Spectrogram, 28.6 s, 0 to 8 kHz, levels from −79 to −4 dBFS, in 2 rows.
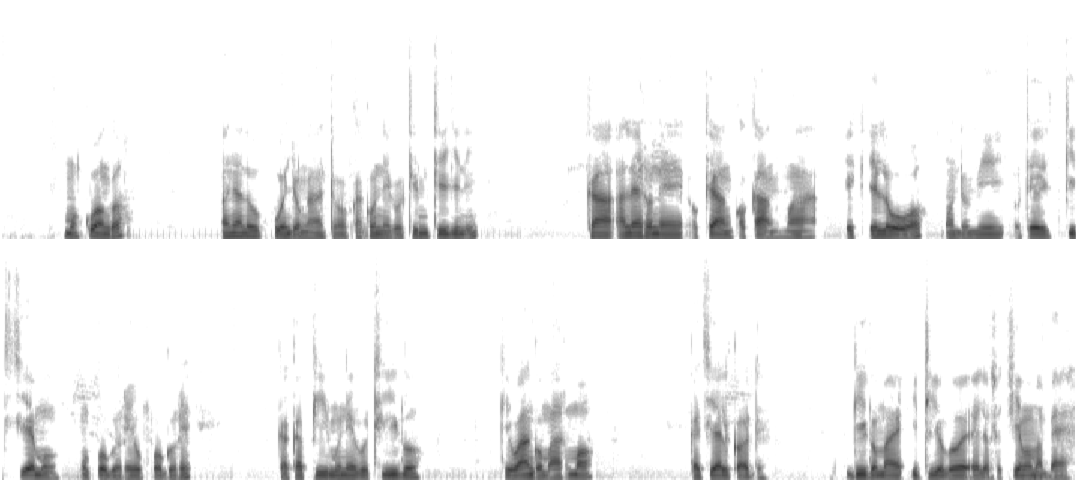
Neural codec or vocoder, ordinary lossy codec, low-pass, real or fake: none; none; none; real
